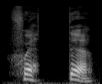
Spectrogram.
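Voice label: "sjätte", Swedish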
